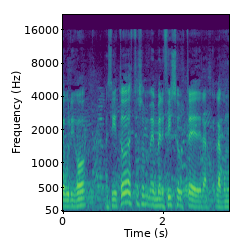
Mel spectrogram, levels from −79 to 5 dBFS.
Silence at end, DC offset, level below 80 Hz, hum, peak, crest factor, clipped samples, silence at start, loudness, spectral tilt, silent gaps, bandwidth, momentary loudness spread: 0 s; under 0.1%; -50 dBFS; none; -2 dBFS; 16 dB; under 0.1%; 0 s; -17 LUFS; -4.5 dB/octave; none; 16.5 kHz; 7 LU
